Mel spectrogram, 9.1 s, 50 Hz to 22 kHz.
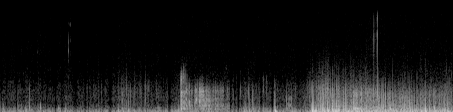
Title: blue diamond stomach growling 5 minutes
